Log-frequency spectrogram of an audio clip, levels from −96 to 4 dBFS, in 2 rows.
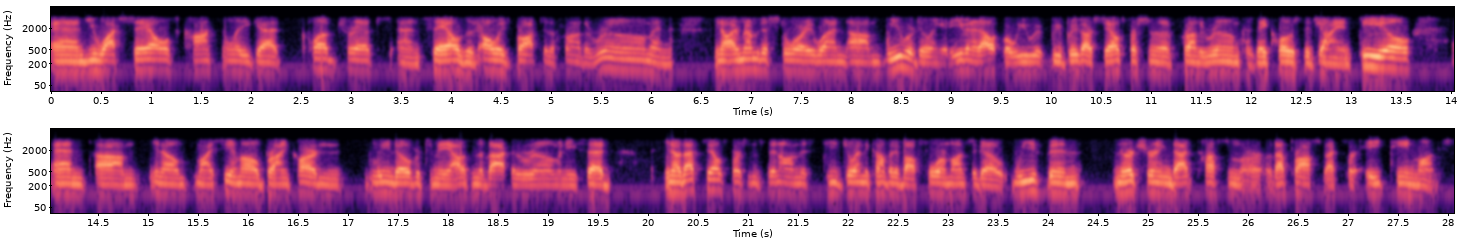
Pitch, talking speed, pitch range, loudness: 120 Hz, 215 wpm, 110-125 Hz, -21 LUFS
